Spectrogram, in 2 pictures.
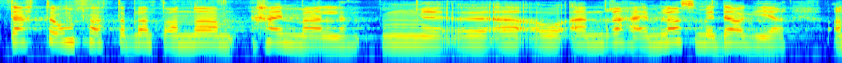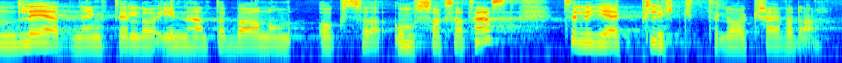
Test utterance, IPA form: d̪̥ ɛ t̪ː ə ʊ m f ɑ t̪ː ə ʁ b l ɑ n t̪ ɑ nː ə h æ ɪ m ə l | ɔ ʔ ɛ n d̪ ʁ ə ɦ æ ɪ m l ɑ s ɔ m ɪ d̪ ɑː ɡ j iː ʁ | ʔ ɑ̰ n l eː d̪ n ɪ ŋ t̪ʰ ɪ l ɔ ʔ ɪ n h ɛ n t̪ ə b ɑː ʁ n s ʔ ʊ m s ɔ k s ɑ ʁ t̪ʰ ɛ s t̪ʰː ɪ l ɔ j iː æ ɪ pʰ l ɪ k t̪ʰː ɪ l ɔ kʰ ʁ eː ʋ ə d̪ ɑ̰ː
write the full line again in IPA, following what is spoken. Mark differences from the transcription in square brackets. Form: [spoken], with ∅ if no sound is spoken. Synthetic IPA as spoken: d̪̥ ɛ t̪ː ə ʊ m f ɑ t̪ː ə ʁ b l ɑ n t̪ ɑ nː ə h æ ɪ m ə l | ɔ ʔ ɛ n d̪ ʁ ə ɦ æ ɪ m l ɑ s ɔ m ɪ d̪ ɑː ɡ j iː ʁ | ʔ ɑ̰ n l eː d̪ n ɪ ŋ t̪ʰ ɪ l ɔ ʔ ɪ n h ɛ n t̪ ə b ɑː ʁ n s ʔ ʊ m s ɔ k s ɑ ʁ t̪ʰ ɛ s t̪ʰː ɪ l ɔ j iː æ ɪ pʰ l ɪ k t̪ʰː ɪ l ɔ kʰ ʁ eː ʋ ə d̪ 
